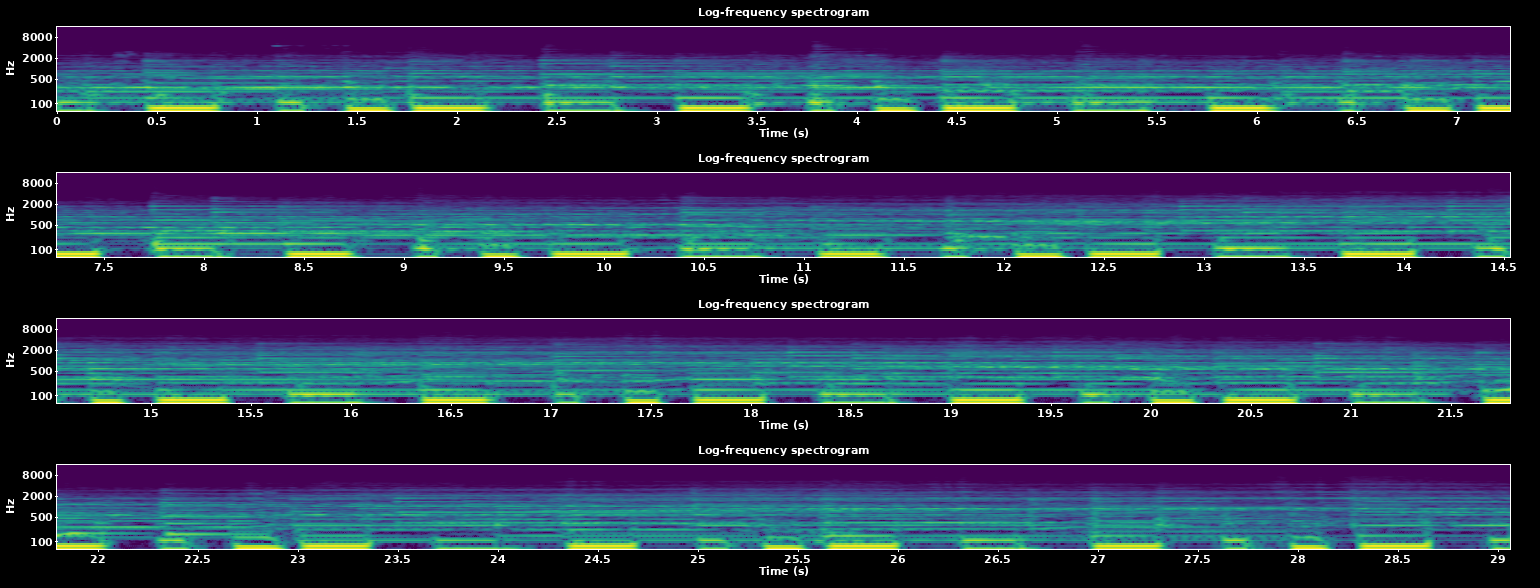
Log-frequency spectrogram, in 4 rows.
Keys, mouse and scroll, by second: 0.0 click, 0.4 middle click, 5.6 click, 6.0 ctrl+space, 6.2 middle click, 6.4 click, 8.0 click, 12.1 click, 12.8 click, 14.0 click, 15.9 click, 18.1 middle click, 18.8 middle click, 20.6 middle click, 23.2 middle click, 24.0-25.0 scroll down 1, 25.0 middle click, 25.4 scroll up 1, 25.6 shift+middle click, 26.2 middle click, 26.9 middle click, 28.4 click.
